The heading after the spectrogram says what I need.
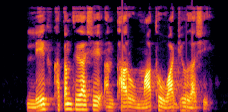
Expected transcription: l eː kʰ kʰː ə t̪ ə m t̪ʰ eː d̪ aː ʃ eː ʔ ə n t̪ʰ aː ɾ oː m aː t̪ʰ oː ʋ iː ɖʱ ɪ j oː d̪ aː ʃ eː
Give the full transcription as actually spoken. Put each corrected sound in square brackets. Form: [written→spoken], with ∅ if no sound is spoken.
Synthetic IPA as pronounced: l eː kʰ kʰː ə t̪ ə m t̪ʰ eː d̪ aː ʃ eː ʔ ə n t̪ʰ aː ɾ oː m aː t̪ʰ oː ʋ [iː→aː] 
